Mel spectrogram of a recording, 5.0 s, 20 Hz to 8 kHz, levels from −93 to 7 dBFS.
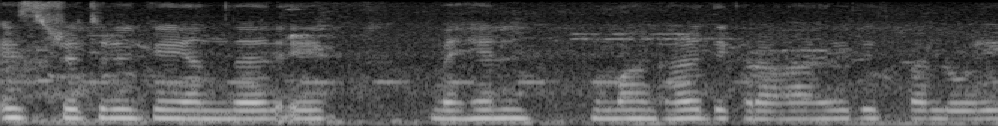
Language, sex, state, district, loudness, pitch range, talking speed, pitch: Hindi, female, Bihar, Araria, -26 LUFS, 195-205 Hz, 180 wpm, 200 Hz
